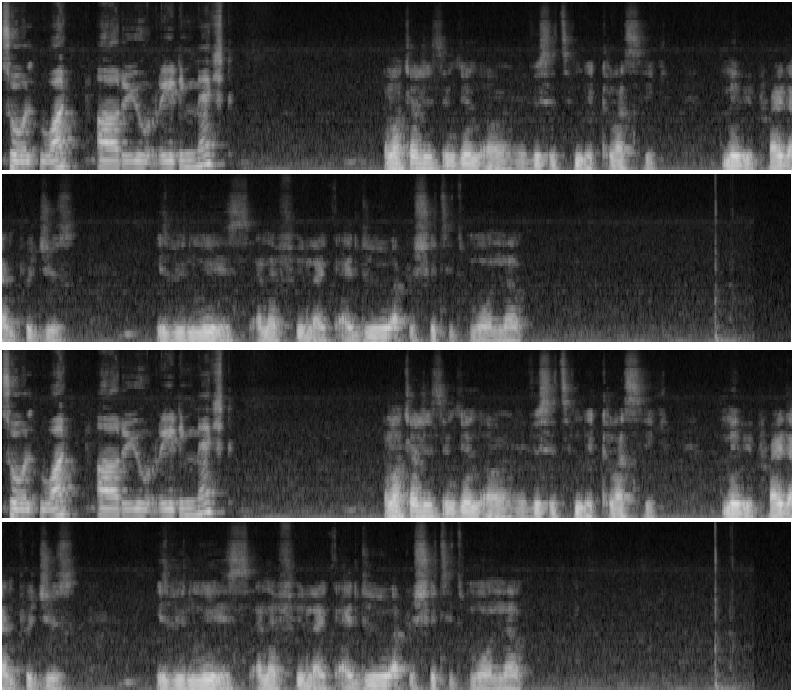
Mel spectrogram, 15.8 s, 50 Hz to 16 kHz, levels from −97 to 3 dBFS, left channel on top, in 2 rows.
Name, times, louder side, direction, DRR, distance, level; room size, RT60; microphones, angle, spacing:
voice 1, 0.0-2.2 9.1-9.2, equal, ahead, 1.4 m, -27 dB
voice 2, 3.8-6.5 7.2-8.6 9.4-13.1, right 2 dB, 20° right, 0.5 m, -24 dB
head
